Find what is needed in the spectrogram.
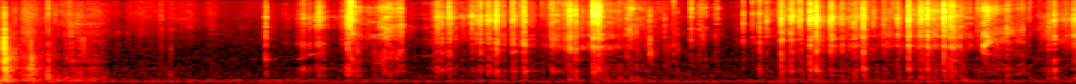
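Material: Soap.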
